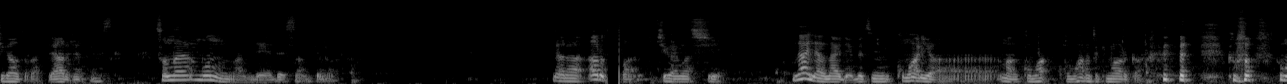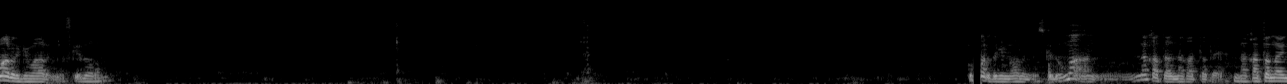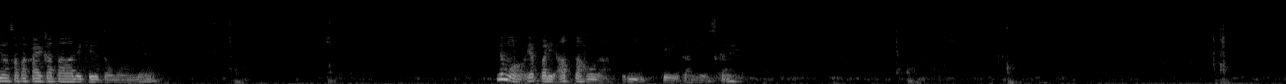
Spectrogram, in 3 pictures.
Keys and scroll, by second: 16.6 ctrl+w, 34.8 ctrl+z.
